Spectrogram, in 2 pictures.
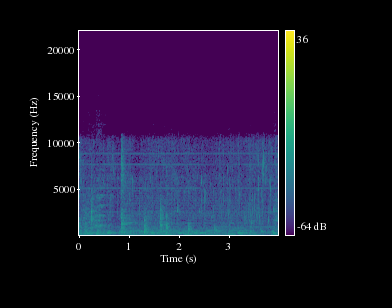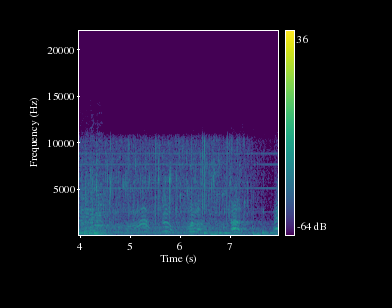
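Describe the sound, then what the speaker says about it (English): An egg fries in hot grease while being basted, with a soft continuous sizzle and occasional clinks and scrapes of a utensil close by in a kitchen. "I'm just going to take a little bit of that grease that I have, and I'm just going to baste it right up onto the egg"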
